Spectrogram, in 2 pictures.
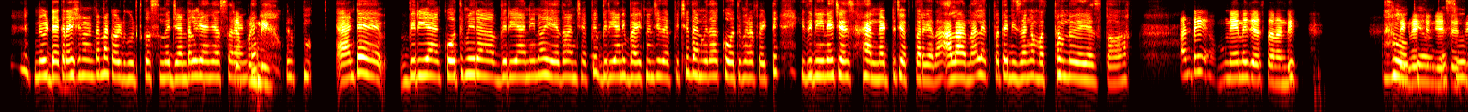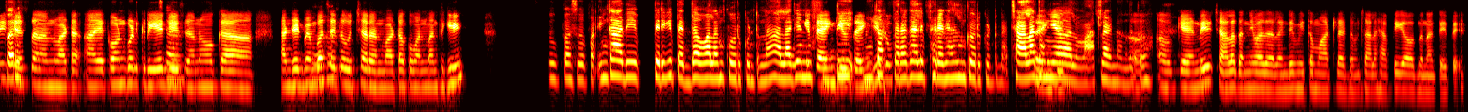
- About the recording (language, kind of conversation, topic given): Telugu, podcast, ఆహారం తింటూ పూర్తి శ్రద్ధగా ఉండటం మీకు ఎలా ఉపయోగపడింది?
- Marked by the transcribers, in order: other background noise; in English: "జనరల్‌గా"; other noise; background speech; "కోతిమీర" said as "కొత్తిమీర"; chuckle; in English: "డెకరేషన్"; in English: "సూపర్!"; in English: "ఎకౌంట్"; in English: "క్రియేట్"; in English: "హండ్రెడ్ మెంబర్స్"; in English: "వన్ మంత్‌కి"; in English: "సూపర్, సూపర్!"; in English: "ఫుడ్డి"; chuckle; "ధన్యవాదాలు" said as "ధన్యవాలు"; in English: "హ్యాపీగా"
